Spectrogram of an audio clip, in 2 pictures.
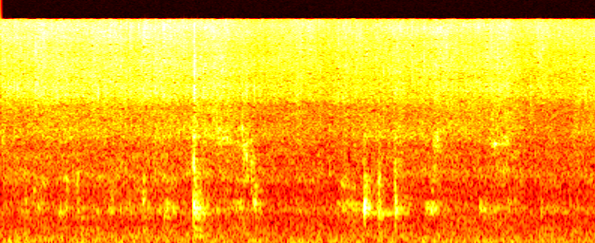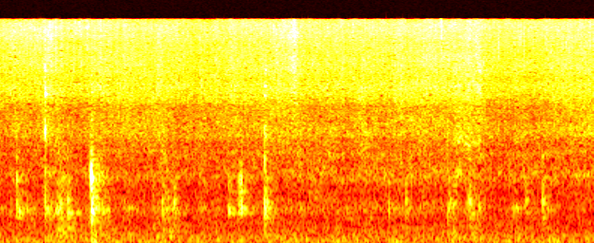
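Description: Onions, carrot and tomato chunks frying at high heat in a pot with a steady sizzle, while a wooden spoon stirs them, scraping and knocking lightly against the pot now and then.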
